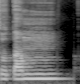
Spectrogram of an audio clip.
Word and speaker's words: সুতং: উমা সুতম। তয়ের পরে হচ্ছে অনুস্বার এবং পরবর্তী অক্ষর হচ্ছে তালব্য স। যেহেতু একটি উষ্ম বর্ণ রয়েছে তাই এখানে অনুসারের বিশেষ উচ্চারণ হয়।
